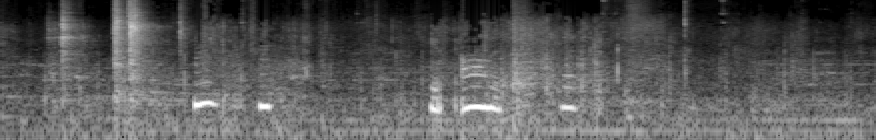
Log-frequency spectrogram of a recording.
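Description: Handling and rustling noise from a handheld phone being carried, with a few short pitched vocal sounds, like brief hums, from a person. A low steady hum of the shop's background runs underneath.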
